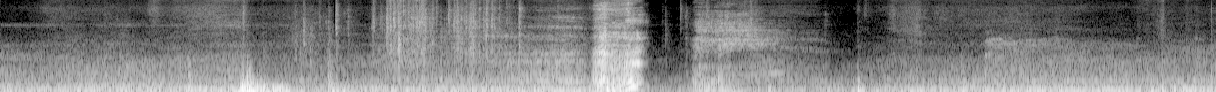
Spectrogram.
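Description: Steady low rumble inside the cabin of a parked Ram van, with a couple of short knocks and rustles about a second in and again about three seconds in.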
